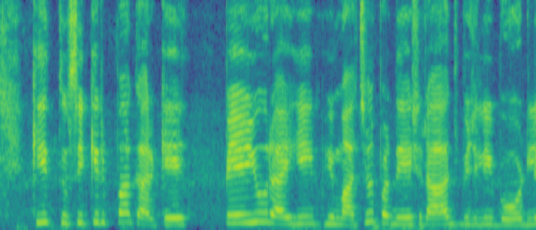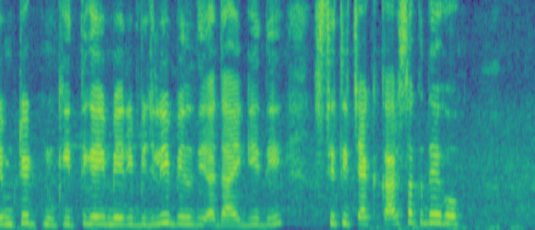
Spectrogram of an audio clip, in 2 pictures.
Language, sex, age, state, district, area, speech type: Punjabi, female, 45-60, Punjab, Fazilka, rural, read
